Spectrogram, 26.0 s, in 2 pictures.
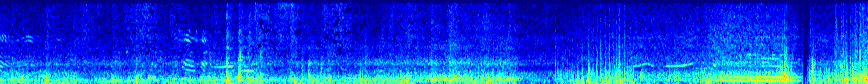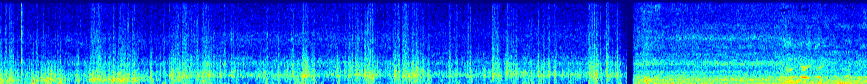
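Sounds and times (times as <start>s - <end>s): train rumbling on track: 0.0s - 26.0s
train horn blast: 10.8s - 12.1s.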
